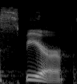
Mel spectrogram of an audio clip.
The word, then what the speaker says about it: Sphere: First, I'll read the headline, The Sphere, Las Vegas's multi-billion dollar entertainment venue. Let's talk about the pronunciation here. Notice that this has a F sound. So this PH is pronounced as F.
